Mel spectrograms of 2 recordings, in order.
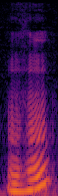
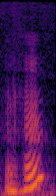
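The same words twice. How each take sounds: No difference in how they are said.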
